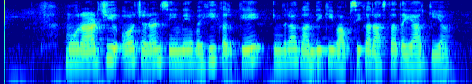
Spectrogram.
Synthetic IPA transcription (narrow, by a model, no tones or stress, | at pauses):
moːɾaːɽd͡ʒiːʔɔːɾt͡ʃɐɾəɳsineʋɐɦikɐɾkeɪ̃nd̪ɾaɡãːnd̪ʱikiʋaːpsikaɾaːst̪at̪ɐjːaːɾkijaː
